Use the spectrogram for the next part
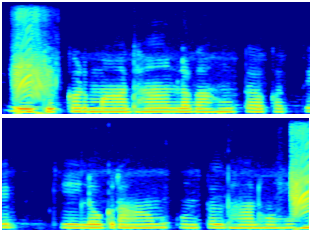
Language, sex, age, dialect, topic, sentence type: Chhattisgarhi, female, 25-30, Northern/Bhandar, agriculture, question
